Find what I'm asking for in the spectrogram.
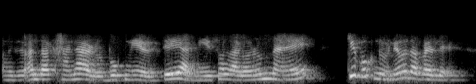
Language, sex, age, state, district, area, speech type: Nepali, female, 18-30, West Bengal, Darjeeling, rural, conversation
